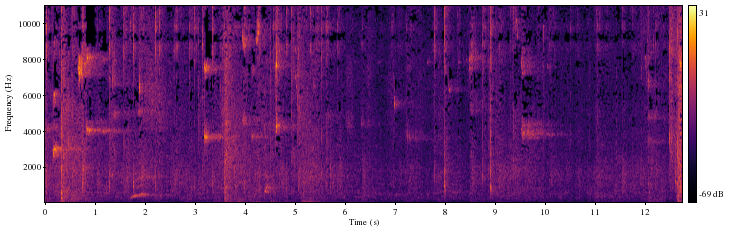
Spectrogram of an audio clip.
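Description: Ping-pong balls click on tables and paddles, echoing through a large hall.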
